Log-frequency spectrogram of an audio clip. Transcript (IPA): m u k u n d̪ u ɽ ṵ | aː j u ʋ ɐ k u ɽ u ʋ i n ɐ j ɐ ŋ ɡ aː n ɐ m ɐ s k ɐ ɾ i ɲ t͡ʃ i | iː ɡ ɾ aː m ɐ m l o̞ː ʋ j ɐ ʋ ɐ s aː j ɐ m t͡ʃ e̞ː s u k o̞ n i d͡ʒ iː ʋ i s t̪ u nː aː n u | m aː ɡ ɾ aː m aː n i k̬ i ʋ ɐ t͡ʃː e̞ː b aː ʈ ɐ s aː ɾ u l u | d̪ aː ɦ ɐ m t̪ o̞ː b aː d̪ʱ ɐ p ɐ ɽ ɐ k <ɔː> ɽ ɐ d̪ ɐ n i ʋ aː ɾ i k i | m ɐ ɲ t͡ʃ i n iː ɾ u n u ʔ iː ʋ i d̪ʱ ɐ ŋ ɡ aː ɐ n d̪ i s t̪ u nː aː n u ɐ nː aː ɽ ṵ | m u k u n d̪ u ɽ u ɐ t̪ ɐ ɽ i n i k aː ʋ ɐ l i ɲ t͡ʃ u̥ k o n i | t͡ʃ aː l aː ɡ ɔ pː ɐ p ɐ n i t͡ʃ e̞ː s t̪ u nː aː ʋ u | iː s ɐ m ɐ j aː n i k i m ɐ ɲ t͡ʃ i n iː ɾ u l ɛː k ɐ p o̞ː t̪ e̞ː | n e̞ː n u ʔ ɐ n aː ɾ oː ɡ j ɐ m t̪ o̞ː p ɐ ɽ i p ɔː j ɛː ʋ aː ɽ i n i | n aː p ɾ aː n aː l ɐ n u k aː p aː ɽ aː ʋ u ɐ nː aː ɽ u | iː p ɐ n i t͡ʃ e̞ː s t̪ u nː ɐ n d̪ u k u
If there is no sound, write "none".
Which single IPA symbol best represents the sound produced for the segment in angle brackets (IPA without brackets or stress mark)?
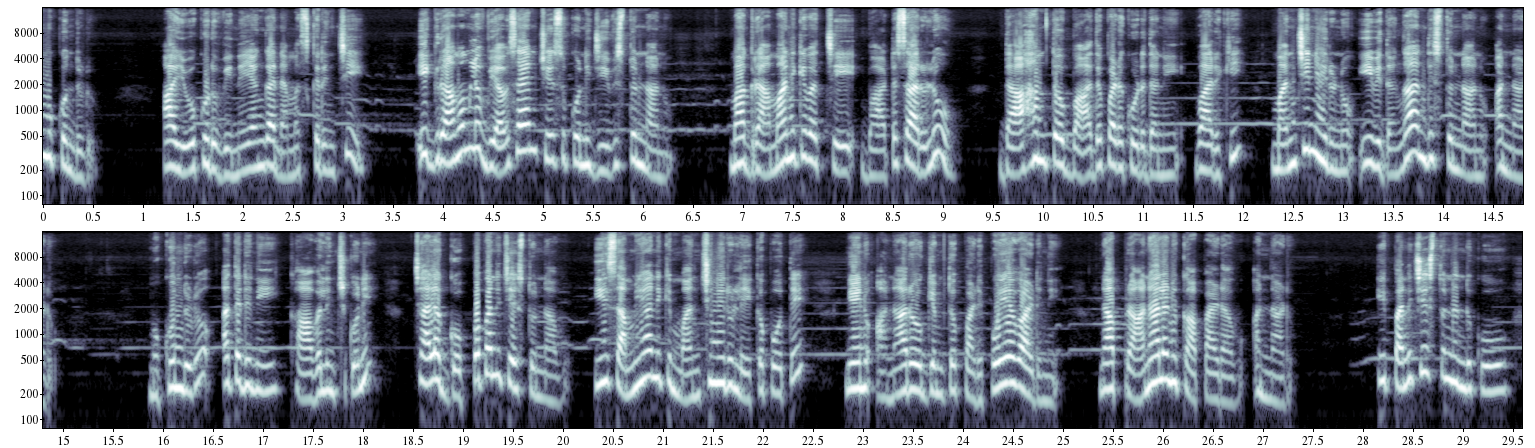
uː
